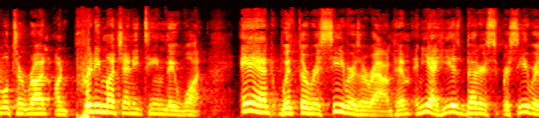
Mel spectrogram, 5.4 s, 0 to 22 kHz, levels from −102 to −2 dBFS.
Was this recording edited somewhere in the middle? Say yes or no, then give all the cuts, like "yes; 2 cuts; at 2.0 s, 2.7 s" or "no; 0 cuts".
no; 0 cuts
